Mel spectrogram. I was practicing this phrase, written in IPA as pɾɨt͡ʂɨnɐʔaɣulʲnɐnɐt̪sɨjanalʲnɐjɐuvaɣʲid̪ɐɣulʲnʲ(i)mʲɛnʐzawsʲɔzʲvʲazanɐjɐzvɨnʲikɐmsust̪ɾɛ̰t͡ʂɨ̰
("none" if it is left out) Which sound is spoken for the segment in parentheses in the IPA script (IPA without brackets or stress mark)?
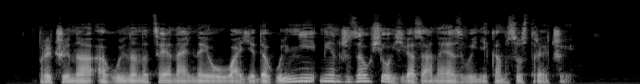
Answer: i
